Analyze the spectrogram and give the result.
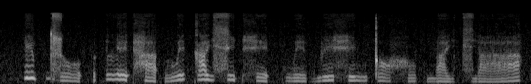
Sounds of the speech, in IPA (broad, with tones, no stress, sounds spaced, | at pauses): ẽ˦ p̚ d͡z o˨ ʔ | l e˦ ʔ h a˨ ʔ l w e˥˧ k a˥˧ j s i˦ ʔ h e˨ ʔ k w e˨˩ b ẽ˦ h ẽ˧ ŋ t̪ ɔ˨˩ h o˨ p̚ m a˨˩ j t͡s j a˨˦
